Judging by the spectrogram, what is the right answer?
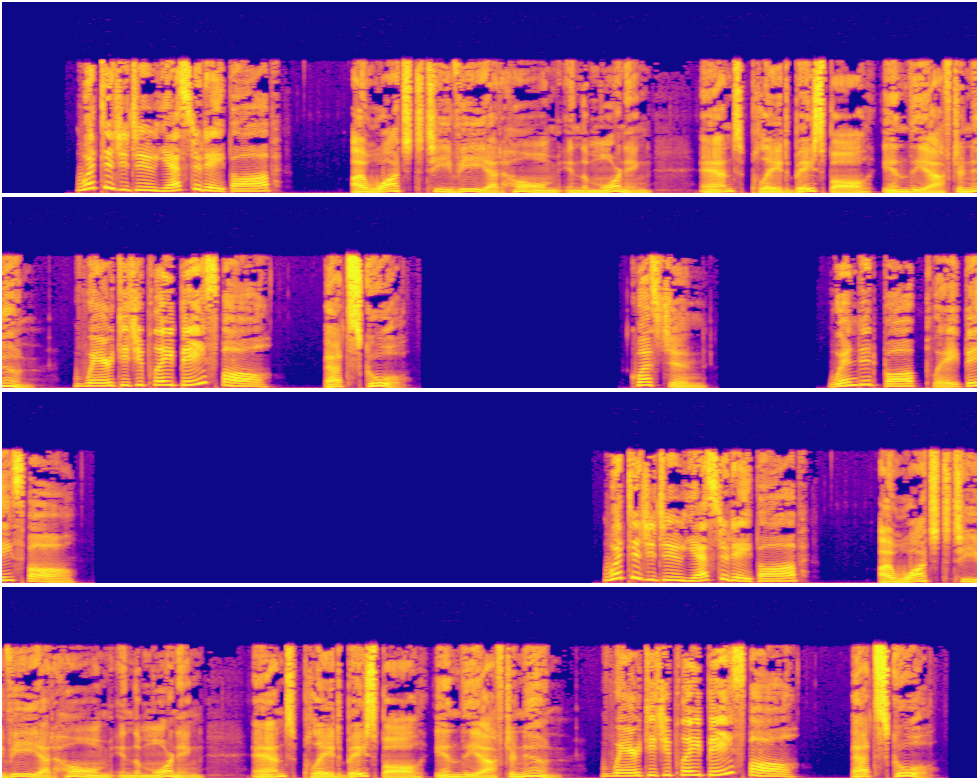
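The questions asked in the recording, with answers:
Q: Question. When did Bob play baseball?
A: Yesterday afternoon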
